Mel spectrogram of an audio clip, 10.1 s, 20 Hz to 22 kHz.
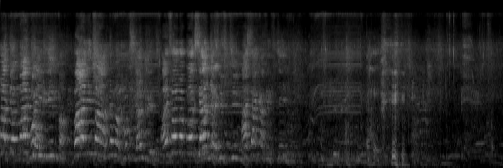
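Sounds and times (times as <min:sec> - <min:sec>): man's loud voice: 0:00.0 - 0:05.5
faint indistinct voices: 0:00.0 - 0:10.0.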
